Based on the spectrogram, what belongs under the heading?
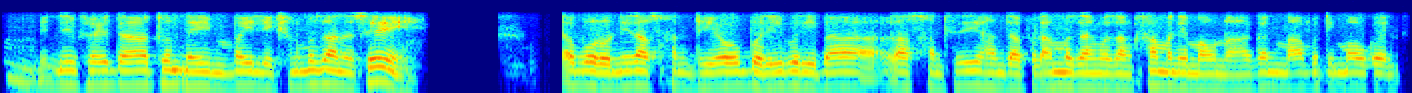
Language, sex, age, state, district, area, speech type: Bodo, male, 60+, Assam, Udalguri, urban, conversation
